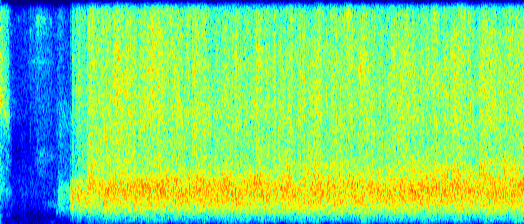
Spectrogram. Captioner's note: applause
